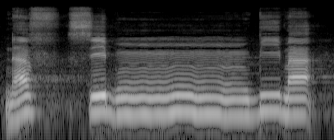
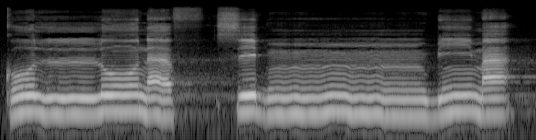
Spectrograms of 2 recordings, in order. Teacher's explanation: Jadi bunyi tanwin ditukar menjadi bunyi m.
